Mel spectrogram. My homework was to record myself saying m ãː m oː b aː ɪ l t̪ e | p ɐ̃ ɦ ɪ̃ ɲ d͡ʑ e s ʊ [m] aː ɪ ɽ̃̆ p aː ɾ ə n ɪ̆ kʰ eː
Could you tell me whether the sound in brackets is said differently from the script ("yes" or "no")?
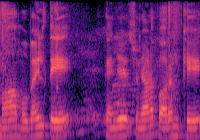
yes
